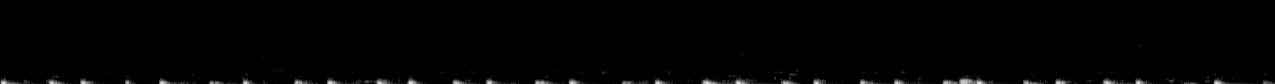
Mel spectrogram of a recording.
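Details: Own heartbeat recording with boosted volume: low paired thumps at roughly 75 beats a minute against a quiet background; normal heart sounds.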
